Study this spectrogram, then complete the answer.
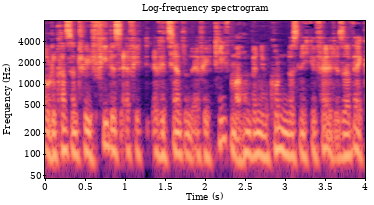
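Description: A man speaks at a very fast pace in a fairly low pitch. His tone is dark and mellow, somewhat breathy. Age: 50s. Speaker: management consultant. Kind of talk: interview. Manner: halting, frequent word repetitions.

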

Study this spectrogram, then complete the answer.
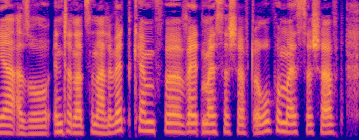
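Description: A woman with a normal speaking voice talks in a fairly low pitch and fairly even intonation. The recording is very clean with a silent background and a dry, close sound with no echo. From Cologne area, Germany. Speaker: powerlifter. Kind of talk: casual chat.

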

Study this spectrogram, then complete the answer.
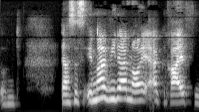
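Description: Here is a woman with an ordinary speaking voice. Her intonation is lively. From Mecklenburg, eastern Germany. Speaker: church culture and communications officer. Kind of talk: interview.

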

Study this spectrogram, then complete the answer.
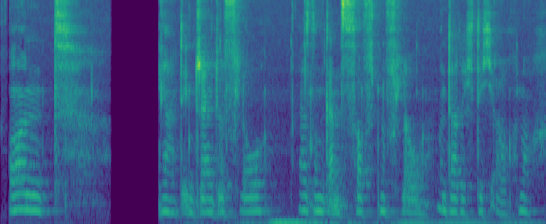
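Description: Medium-pitched woman's voice, monotone and flat in intonation, at a fairly slow pace with long, frequent pauses and audible room echo. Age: 40s. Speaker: yoga teacher and postpartum doula. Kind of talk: interview.

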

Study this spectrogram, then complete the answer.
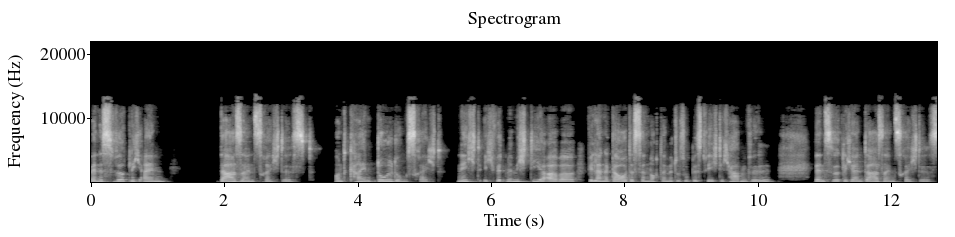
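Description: Speaking at a very slow pace, a woman uses a medium pitch with ordinary variation, her tone dark and mellow and somewhat breathy. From Spain, Malaga. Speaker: trauma therapist and author. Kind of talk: interview.

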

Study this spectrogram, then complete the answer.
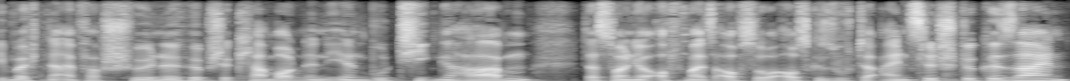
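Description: A man with a medium-pitched voice talks at a very fast pace, with ordinary pitch variation and very even loudness, on a very clean recording with a silent background. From northern Germany, Hamburg. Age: 30s. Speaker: sock company founder. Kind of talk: casual chat.

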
